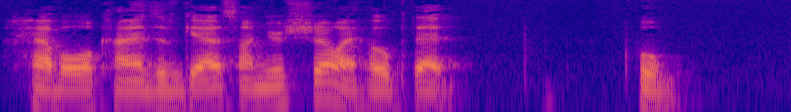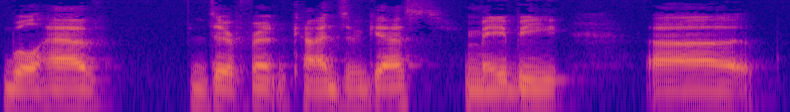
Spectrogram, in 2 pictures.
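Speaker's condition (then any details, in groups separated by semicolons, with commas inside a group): Stuttering; formerly on receiving end of stuttering support groups, NSA local chapters; talks more freely about and advertises stuttering, less ashamed since joining Stutter Social hangouts; repeated sounds, prolonged sounds, blocks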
